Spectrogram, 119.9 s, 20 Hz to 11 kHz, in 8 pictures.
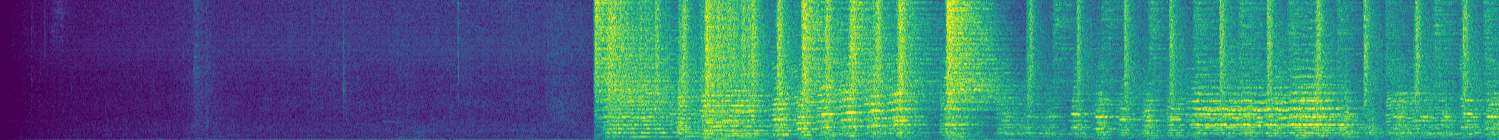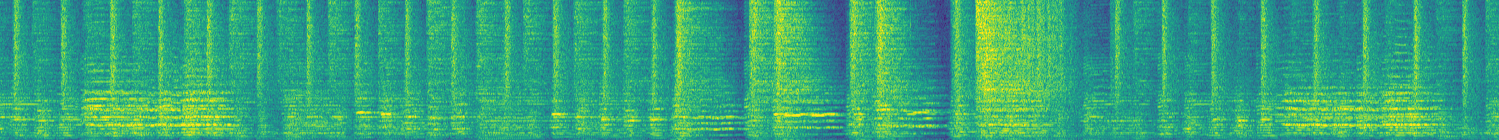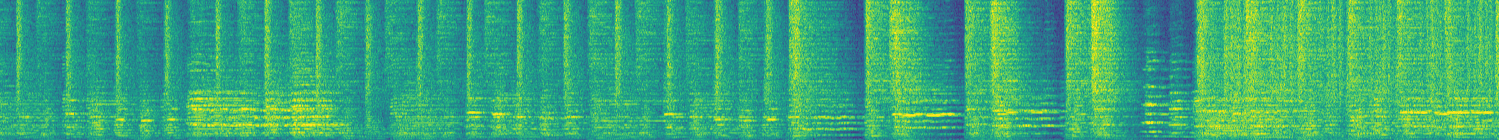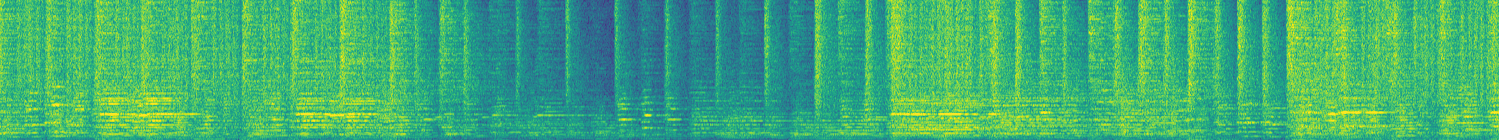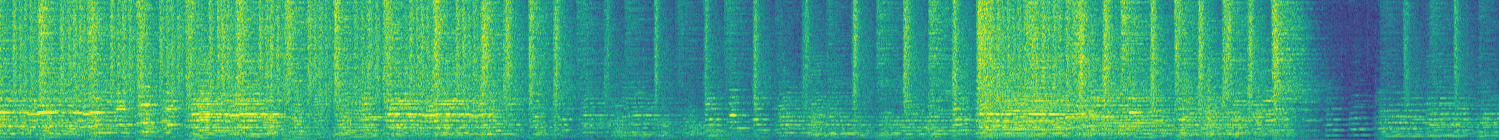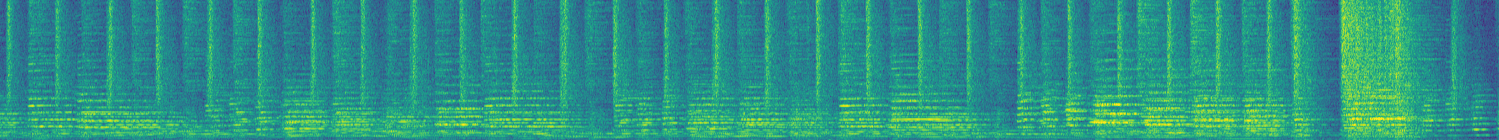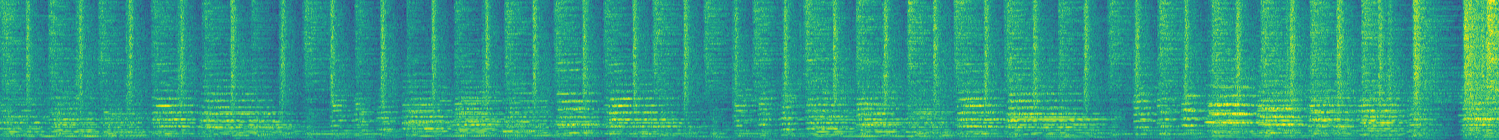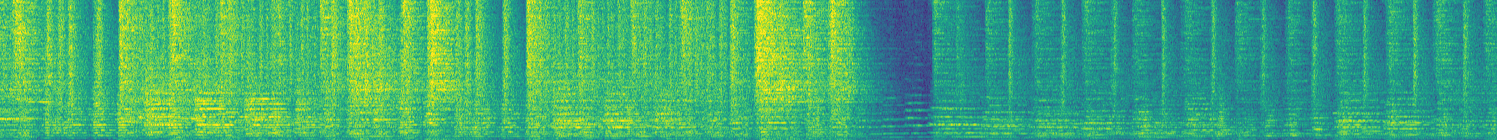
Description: The LBB's winter concert was on Sunday March 6th 2022 at the Lexington High School in Lexington.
